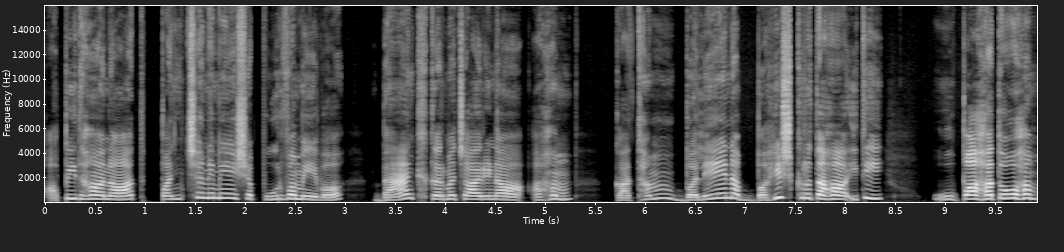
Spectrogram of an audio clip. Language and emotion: Sanskrit, surprised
